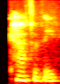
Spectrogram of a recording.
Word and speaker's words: Cavafy: How do you pronounce his last name? Cavafy, okay.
